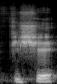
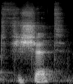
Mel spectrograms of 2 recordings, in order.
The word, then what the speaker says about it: Fichet: Hi, today we are entering the fabulous world of Fichet locks. So I said Fichet and not Fichet, which is the good pronunciation, Fichet in French.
